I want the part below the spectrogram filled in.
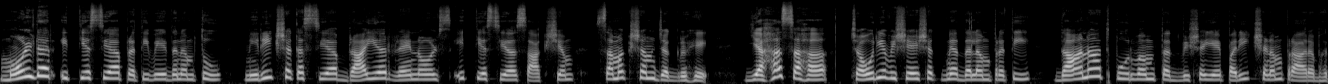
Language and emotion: Sanskrit, neutral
